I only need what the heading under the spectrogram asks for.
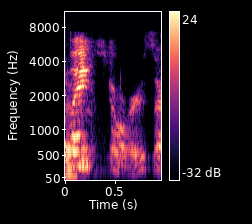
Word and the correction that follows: Langoliers: or how do you say that? – Kirk Cameron only makes Christian movies. – Langoliers. Is that right, Don? – Yeah.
